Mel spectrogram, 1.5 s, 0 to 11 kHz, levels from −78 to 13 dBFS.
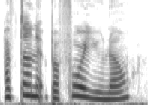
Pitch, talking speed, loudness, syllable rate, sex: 255 Hz, 245 wpm, -16 LUFS, 7.0 syllables/s, female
